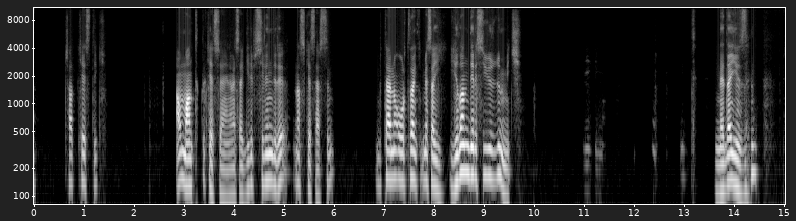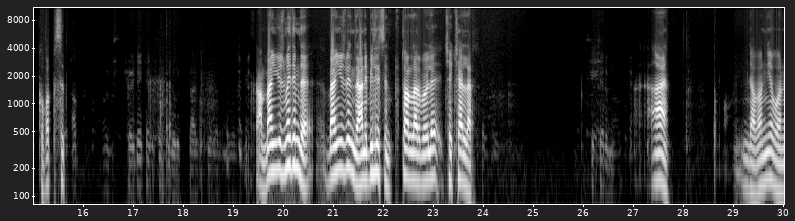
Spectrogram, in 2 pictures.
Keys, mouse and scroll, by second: 0.5-30.0 middle drag.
